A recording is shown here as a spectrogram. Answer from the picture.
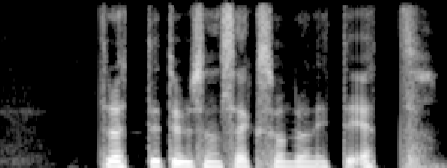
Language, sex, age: Swedish, female, 30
